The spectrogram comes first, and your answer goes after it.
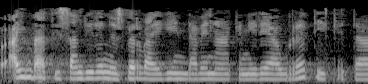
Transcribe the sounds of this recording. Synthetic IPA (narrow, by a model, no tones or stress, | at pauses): a̰jmba̰t̪isand̪iɾe̞ne̞zβe̞rβae̞ɣind̪aβ̞e̞nakniɾe̞awre̞t̪ike̞̰t̪a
